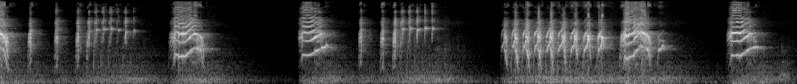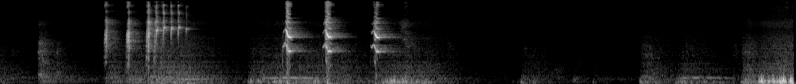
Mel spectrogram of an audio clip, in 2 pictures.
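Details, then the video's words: Long-tailed shrike (cendet, pentet) training song: varied harsh chatters, a long buzzy rattle and swooping squeaks, then sparse sharp single notes and growing quiet toward the end. "suara masteran BURUNG CENDet /pentet agar cepat gacor"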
